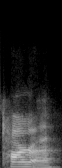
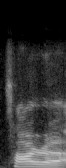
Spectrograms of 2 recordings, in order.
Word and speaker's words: Tara: thank you yeah and my name is actually pronounced tara i'm so sorry that oh gosh tara i should have asked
